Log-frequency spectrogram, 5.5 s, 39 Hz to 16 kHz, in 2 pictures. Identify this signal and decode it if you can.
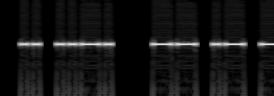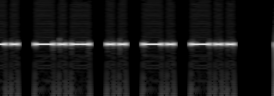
Morse code, heard as a keyed tone, about 20 wpm, 1000 Hz. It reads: IF MANKIND
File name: qotdfiles / 20wpm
